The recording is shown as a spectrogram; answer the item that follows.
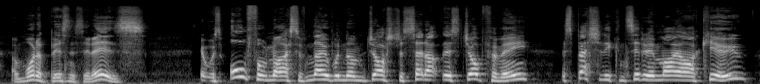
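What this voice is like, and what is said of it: Put-on character accent. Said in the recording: “I've gone for an accent now. I think it's going to further suit the role.”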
